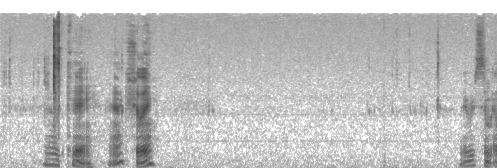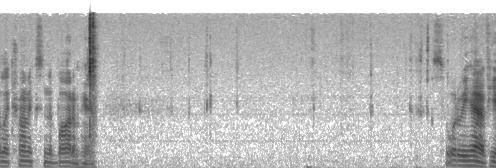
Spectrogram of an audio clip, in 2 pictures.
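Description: Small plastic parts click and tap as hands handle them.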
